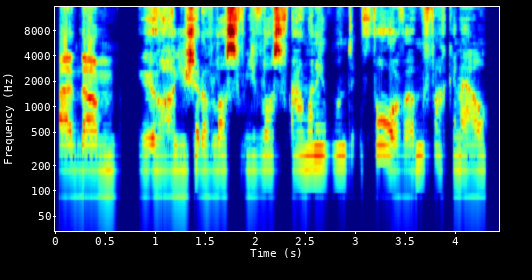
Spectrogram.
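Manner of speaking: lightly voiced wizard, fed up and rising; mock exasperated telling-off. Gandalf telling off Aragorn for losing the hobbits, mock exasperated.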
